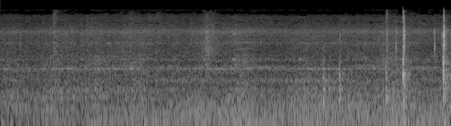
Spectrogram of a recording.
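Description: Car engine idling steadily, with a few sharp clicks near the end.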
